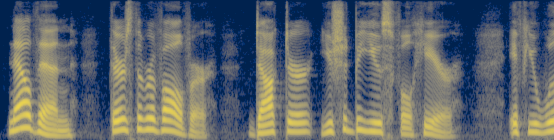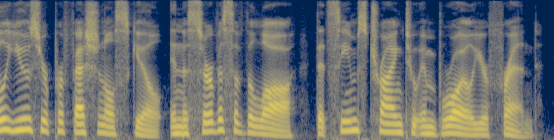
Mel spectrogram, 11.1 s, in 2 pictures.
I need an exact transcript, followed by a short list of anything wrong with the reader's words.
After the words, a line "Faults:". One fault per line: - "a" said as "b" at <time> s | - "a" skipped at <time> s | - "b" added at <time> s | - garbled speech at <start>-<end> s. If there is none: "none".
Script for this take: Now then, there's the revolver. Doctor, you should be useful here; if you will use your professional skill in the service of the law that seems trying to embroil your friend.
Now then, there's the revolver. Doctor, you should be useful here; if you will use your professional skill in the service of the law that seems trying to embroil your friend.
Faults:
none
